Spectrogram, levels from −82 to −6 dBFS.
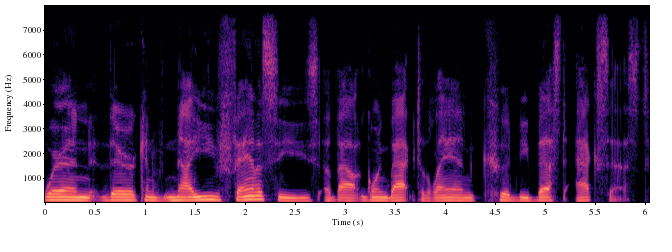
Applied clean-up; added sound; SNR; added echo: none; none; none; none.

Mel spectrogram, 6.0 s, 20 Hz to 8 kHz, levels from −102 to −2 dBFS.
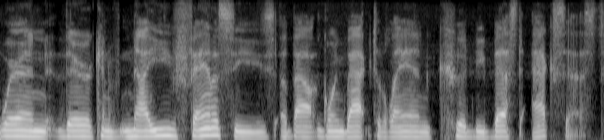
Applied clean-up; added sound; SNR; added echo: neural mask model Resemble Enhance denoiser.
